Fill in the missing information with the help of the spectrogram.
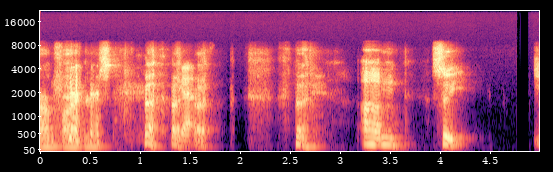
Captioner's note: laughter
